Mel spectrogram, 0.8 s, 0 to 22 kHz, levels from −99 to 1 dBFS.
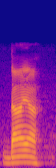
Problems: constant background noise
